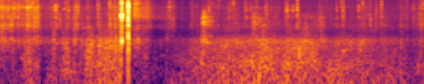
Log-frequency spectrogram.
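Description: Rumbling handling noise from a camera carried on the move, with irregular knocks and a sharp double click about two seconds in.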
